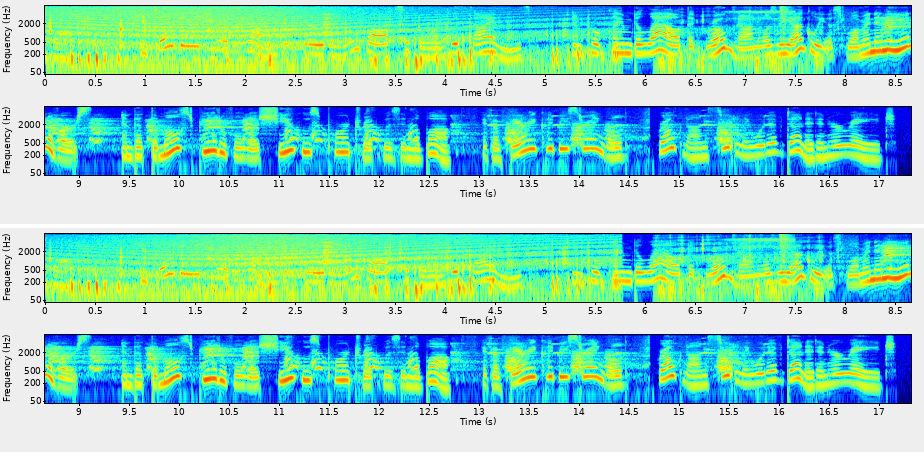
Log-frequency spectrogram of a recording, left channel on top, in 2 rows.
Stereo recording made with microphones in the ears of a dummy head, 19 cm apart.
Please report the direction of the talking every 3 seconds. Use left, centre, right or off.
left, left, left, centre, right, right.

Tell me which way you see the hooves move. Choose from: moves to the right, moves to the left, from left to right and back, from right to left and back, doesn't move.
moves to the right.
